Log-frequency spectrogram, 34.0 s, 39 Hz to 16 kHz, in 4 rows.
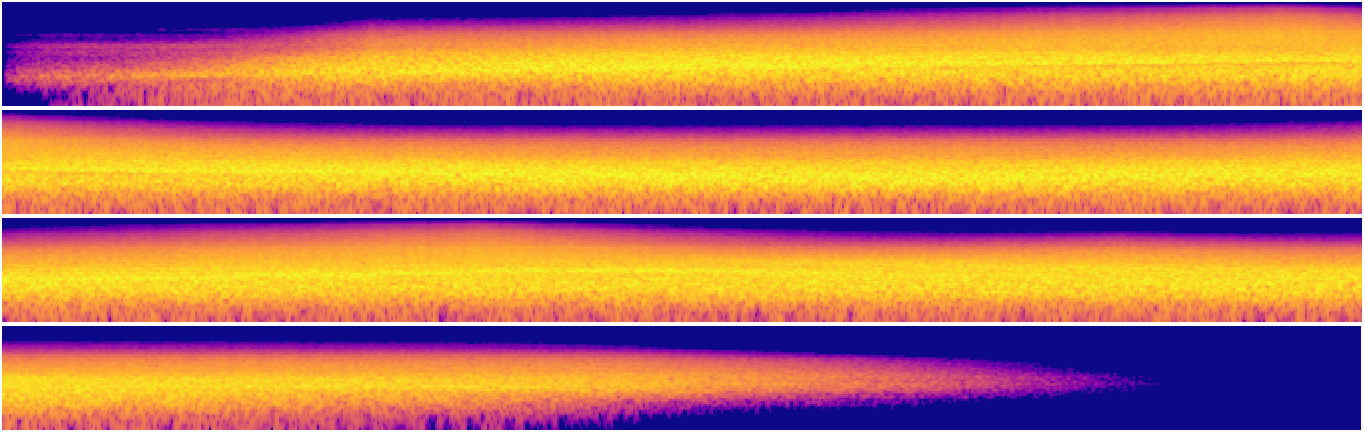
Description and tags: Wind sounds created from a synthesizer on Logic Pro 9.
Blizzard, Storm, Weather, Wind, Windy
